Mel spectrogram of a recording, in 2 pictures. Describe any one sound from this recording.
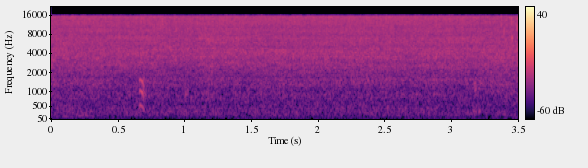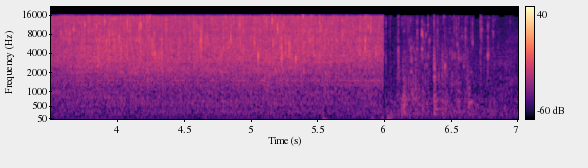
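Water sprays in a steady hiss.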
